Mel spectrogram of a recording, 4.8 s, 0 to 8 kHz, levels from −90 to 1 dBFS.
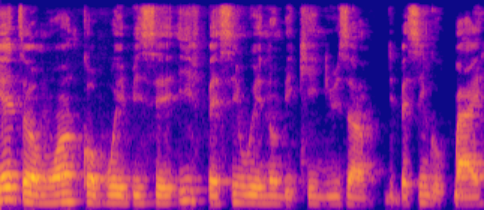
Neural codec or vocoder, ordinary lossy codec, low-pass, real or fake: none; none; 7.2 kHz; real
